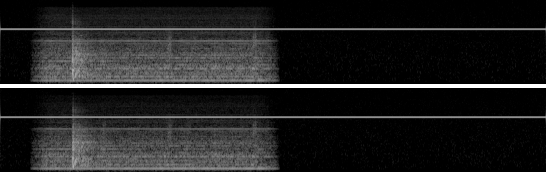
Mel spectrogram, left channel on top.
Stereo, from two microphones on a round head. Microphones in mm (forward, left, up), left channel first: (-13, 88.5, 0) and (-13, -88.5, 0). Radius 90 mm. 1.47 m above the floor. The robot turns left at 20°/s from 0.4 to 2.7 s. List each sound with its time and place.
0.7 s a clap: 65° left (ahead or behind), 5.5 m; by 0.8 s 60° left (ahead or behind), 5.5 m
